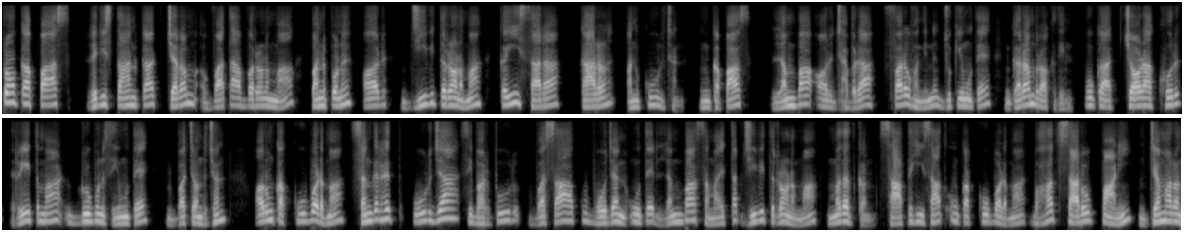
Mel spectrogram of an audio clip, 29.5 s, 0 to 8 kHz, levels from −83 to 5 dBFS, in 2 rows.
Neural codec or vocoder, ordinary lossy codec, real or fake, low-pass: codec, 16 kHz, about 1 kbps, DyCAST, with the encoder's durations; none; fake; 7.2 kHz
